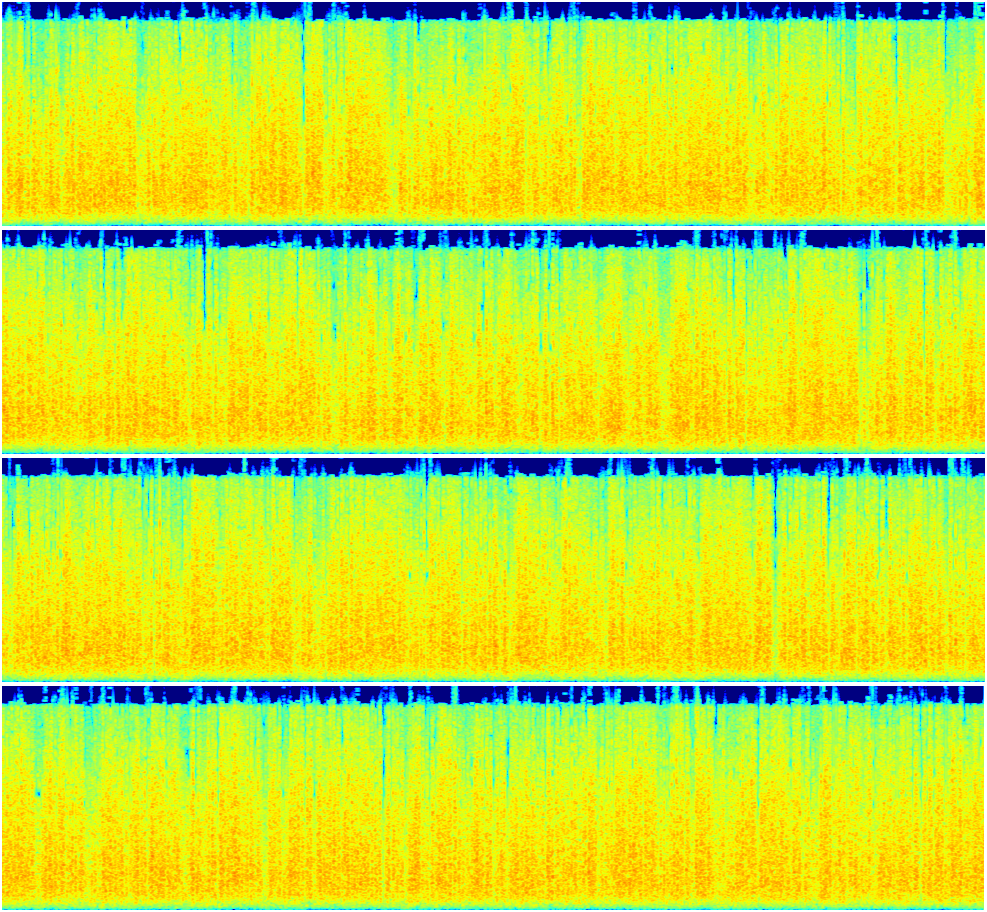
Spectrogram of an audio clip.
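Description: Regional train running through a tunnel, heard from an open carriage window: a steady rush of wheel and wind noise with a fine, continuous clatter.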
